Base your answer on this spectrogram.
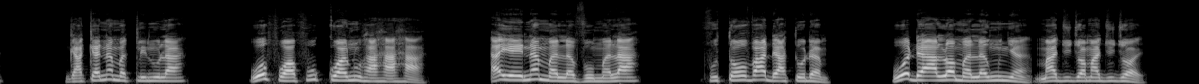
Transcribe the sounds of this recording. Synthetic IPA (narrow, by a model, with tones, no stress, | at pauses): ɡa˨kɛ˦nɛ̃˦mɛ̃˨kli˨nũ˦la˦ | wʔo˦ɸo˨a˨ɸu˦kɔ˦a˦nũ˦ɦa˨ɦa˨ɦa̰˨ | e˦jɛ˦nɛ̃˦mɛ̃˨lɛ˨vo˨mɛ̃˨la˦ | fu˨t̪ɔ˦wo˦va˦ɖɛ˨a˨t̪o˦ɖɛ˨m | wo˦ɖɛ˦a˨lɔ˦mɛ̃˨lɛ˦ŋũ˦ɲɛ̰̃˨mã˦d͡ʒu˦d͡ʒɔ˦mã˦d͡ʒu˦d͡ʒɔ˦ḛ˨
